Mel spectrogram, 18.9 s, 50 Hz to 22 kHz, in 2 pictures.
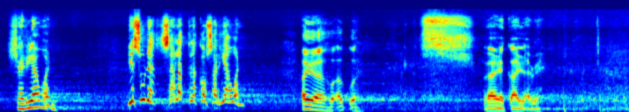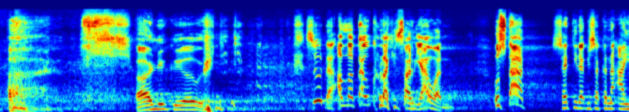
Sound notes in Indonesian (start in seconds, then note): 12.4 tertawa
